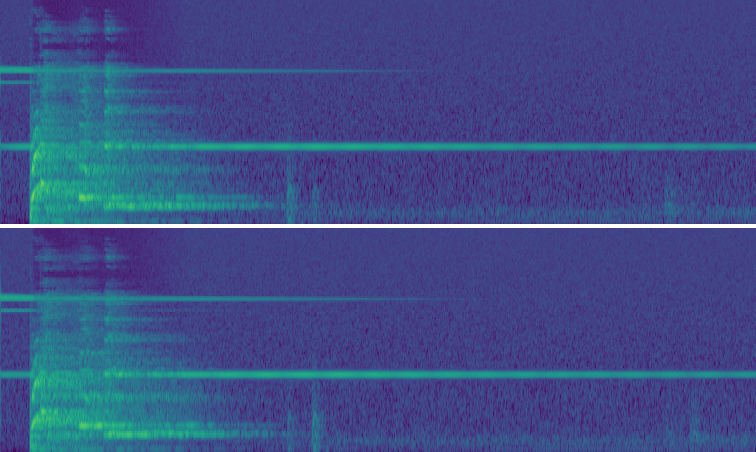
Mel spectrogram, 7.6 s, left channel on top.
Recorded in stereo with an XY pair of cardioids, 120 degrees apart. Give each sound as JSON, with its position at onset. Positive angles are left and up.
{"t": 0.3, "sound": "laughter", "azimuth_deg": 25, "distance_m": 1.5}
